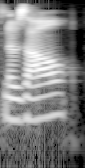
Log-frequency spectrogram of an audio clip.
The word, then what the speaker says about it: Nosal: versus, I think it's pronounced Nosal, I may be wrong on that, N-O-S-A-L.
